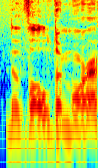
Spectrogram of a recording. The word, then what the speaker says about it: Voldemort: Well, you see, those who are familiar with Harry Potter will know the bad guy in these novels is somebody called Voldemort, and you actually pronounce it correctly. The T at the end is silent.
